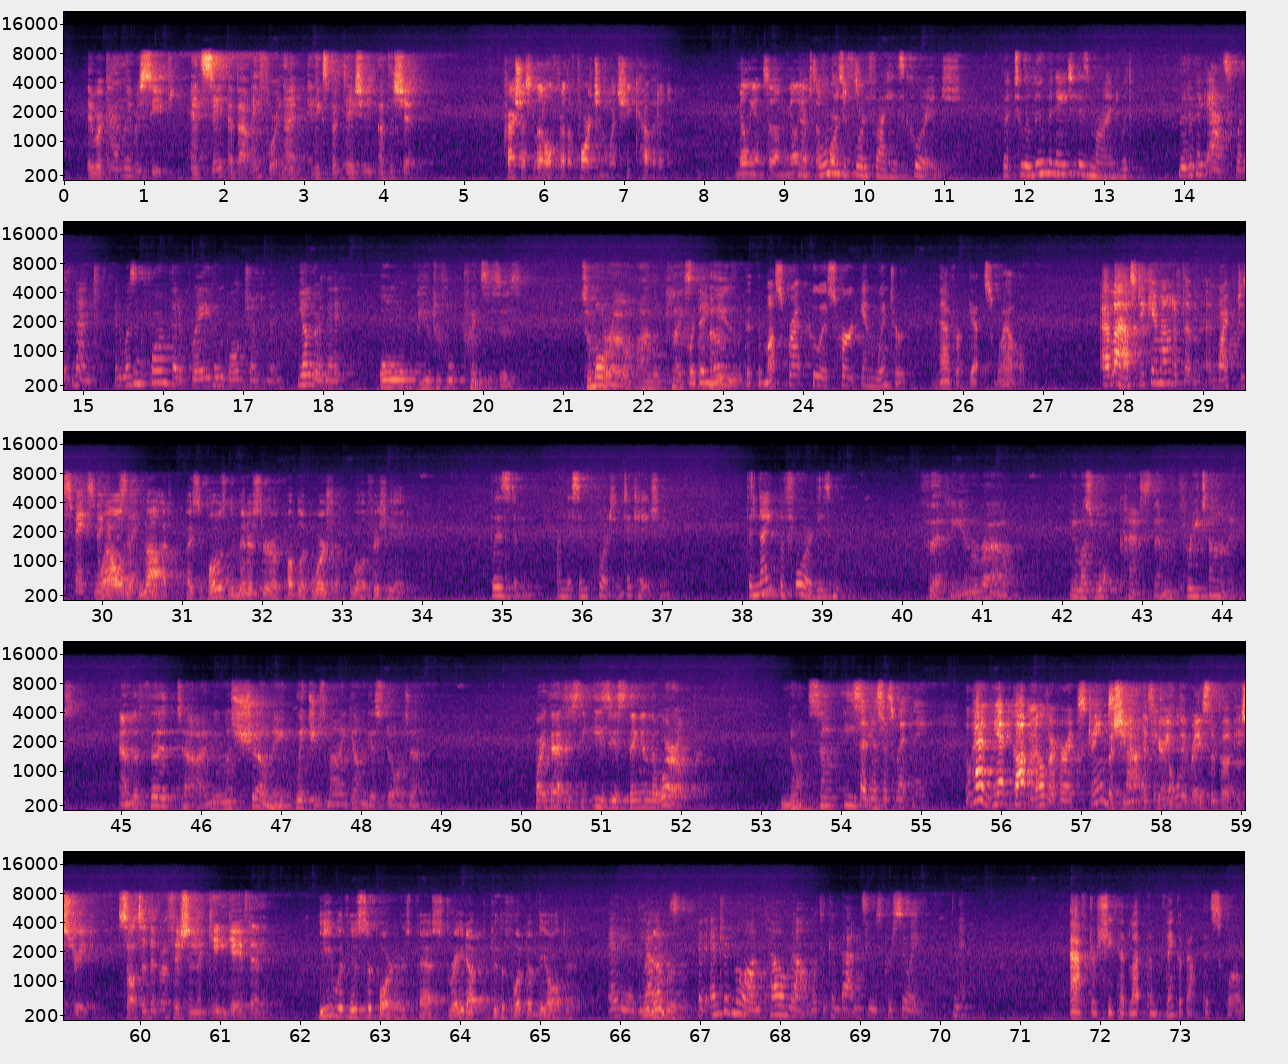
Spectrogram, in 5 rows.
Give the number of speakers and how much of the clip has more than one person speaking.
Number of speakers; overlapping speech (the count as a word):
eight, about 6%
